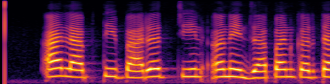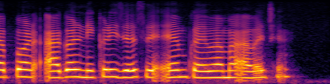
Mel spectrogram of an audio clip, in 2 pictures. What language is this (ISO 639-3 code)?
guj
